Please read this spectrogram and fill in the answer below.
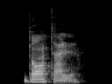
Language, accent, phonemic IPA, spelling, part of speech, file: French, France, /dɑ̃.tal/, dentale, adjective / noun, LL-Q150 (fra)-dentale.wav
- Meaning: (adjective) feminine singular of dental; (noun) 1. dental consonant 2. any of the tusk shells in the family Dentaliidae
